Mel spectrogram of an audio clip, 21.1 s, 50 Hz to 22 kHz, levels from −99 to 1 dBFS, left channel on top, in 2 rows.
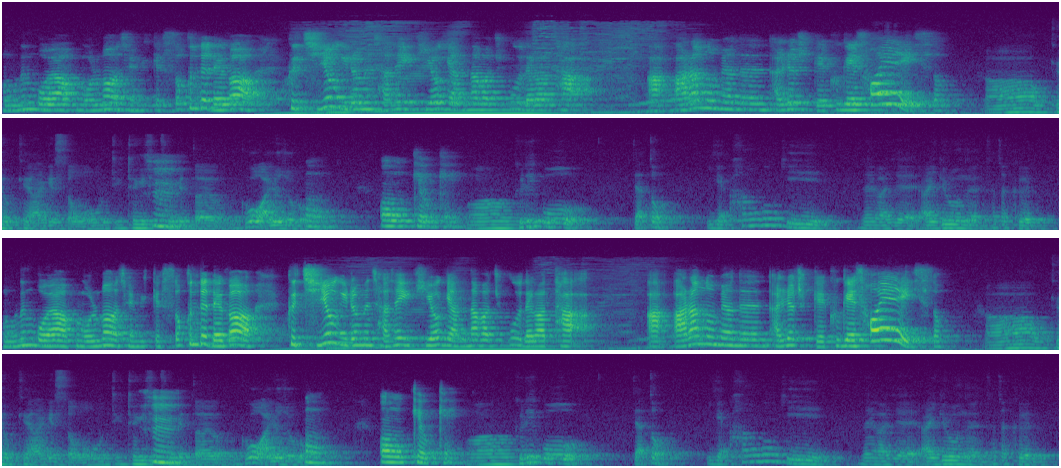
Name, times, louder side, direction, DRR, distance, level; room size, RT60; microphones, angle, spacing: voice 1, 0.0-5.9 6.4-9.4 12.0-12.4 13.6-13.8 14.3-15.1, right 5 dB, 70° right, 8 dB, 0.4 m, -29 dB
sound 1, 2.5-10.4, left 3 dB, 90° left, 0.4 m, -44 dB
voice 2, 9.8-13.8 15.2-16.3 16.9-17.2 17.6-18.8 19.1-20.9, left 1 dB, ahead, 2 dB, 0.5 m, -40 dB
4.0 x 3.0 x 3.8 m, 0.82 s
head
